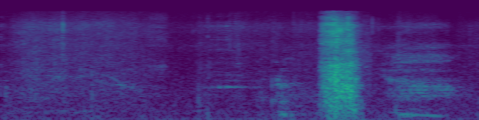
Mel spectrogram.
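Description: Soft rustling as a gift is drawn out of a fabric gift bag, then a short, sharp hissing burst about one and a half seconds in.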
